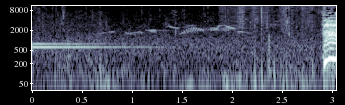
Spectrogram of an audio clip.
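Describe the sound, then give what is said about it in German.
Soft, scratchy rustling of leaves and twigs as a cat moves through bushes in a large garden and jumps out of them, building in small bursts and ending with a sudden louder crackle, with no voices. “Da raschelt was. Hä? Oh, es war nur eine Katze, die aus dem Gebüsch gesprungen ist.”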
